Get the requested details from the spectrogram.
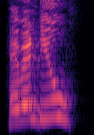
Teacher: टीचर क्या करेगी, tone rise करेगी अपनी। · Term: राइजिंग टोन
